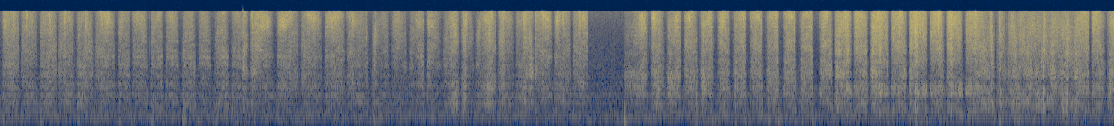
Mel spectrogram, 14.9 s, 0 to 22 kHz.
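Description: A cotton ball held in metal tweezers is rubbed over the toe and side panel of a white leather Nike Air Force 1 to remove the leather coating. It makes a steady, bright, scratchy swishing of quick back-and-forth strokes, with a brief pause near the middle before the rubbing resumes slightly louder.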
